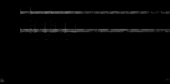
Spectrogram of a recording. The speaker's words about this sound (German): Eine Glocke hing an der Pforte. Merle stupste die Glocke an, und es tönte hell durch den Himmel.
